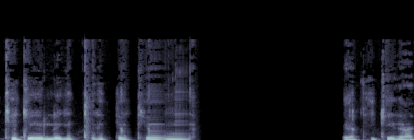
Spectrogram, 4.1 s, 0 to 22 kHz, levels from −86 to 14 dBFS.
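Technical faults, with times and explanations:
0.85–1.91 s, repeated packet loss (robotic sound): choppy stretch as five gaps, the longest 127 ms, are patched by repeating prior sound, about 40% concealed.
1.94–3.46 s, long network dropout: a brief fading buzz or hiss, then about 1.4 s of near-silence, with 1.5 s of audio never heard; likely a lengthy interruption in arriving packets.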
